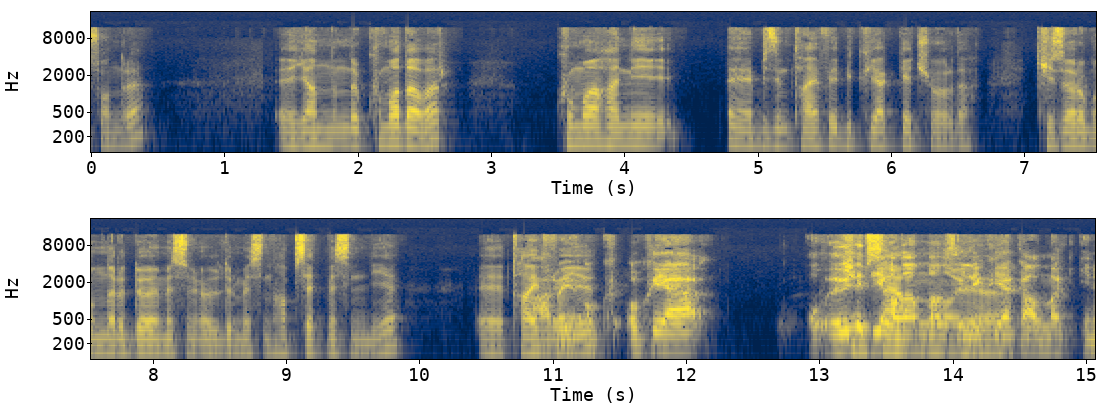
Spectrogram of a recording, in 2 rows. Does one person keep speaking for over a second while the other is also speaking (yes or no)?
yes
